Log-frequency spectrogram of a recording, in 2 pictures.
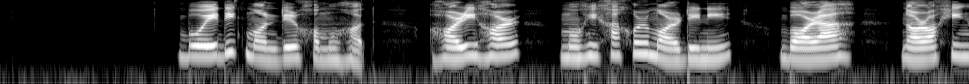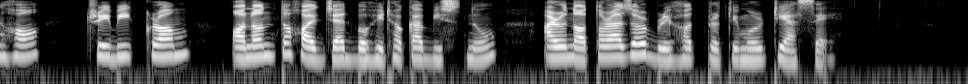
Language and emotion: Assamese, neutral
